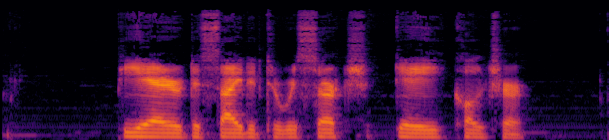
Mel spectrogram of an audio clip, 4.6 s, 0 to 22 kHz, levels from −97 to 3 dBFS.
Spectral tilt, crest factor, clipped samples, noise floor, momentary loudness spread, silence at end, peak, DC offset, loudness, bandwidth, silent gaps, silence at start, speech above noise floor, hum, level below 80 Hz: -4 dB/octave; 22 dB; under 0.1%; -75 dBFS; 14 LU; 0.65 s; -6 dBFS; under 0.1%; -26 LUFS; 16.5 kHz; none; 0.9 s; 48 dB; none; -64 dBFS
